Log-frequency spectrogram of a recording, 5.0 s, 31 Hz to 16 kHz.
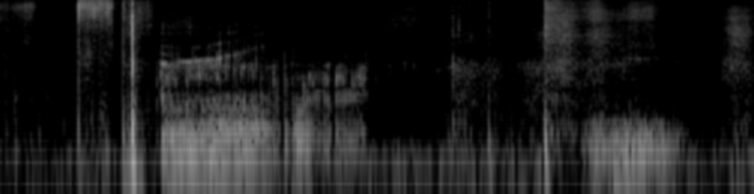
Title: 4 day weekend my stomach growling to early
